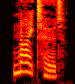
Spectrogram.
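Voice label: "knighthood", British English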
